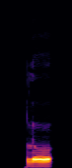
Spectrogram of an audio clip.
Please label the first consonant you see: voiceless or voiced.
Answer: voiced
